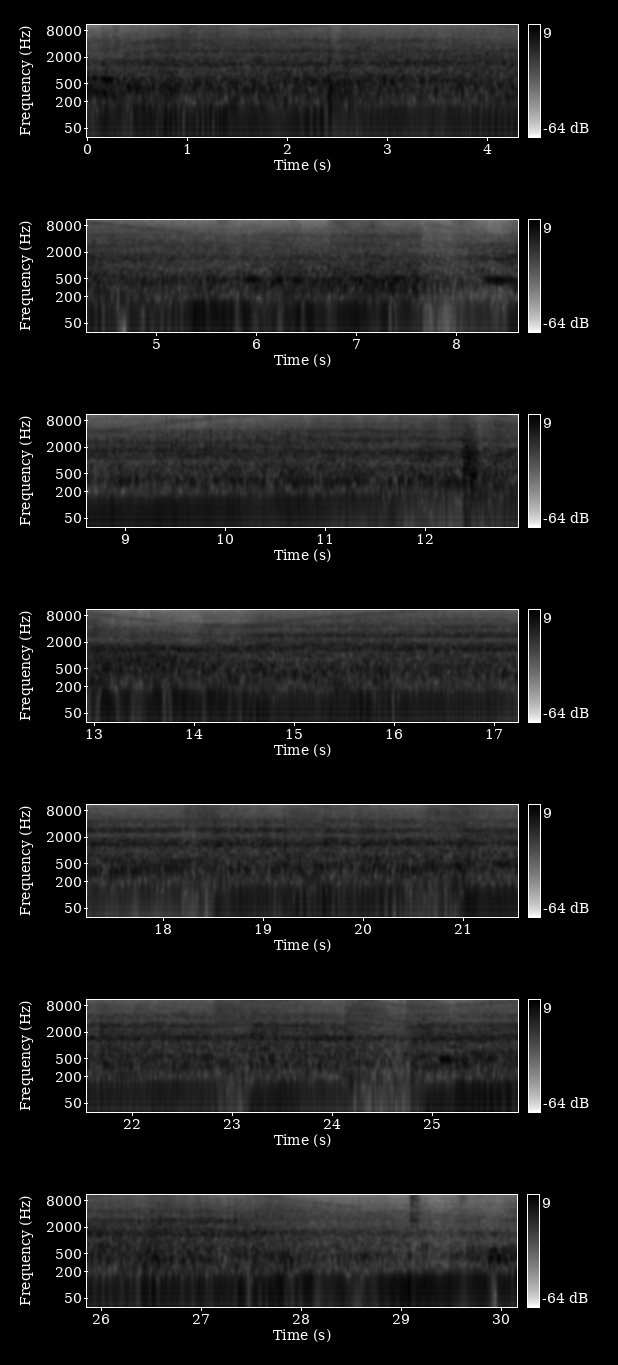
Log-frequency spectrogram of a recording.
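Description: Several school bus engines running and revving, their pitch rising and falling, as the buses drive in a demolition derby. There is a sharp bang about twelve seconds in.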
